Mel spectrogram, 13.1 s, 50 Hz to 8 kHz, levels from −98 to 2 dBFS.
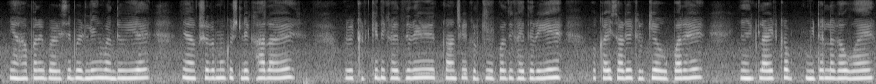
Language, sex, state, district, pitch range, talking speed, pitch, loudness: Hindi, female, Bihar, Madhepura, 265-275 Hz, 205 wpm, 270 Hz, -12 LUFS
